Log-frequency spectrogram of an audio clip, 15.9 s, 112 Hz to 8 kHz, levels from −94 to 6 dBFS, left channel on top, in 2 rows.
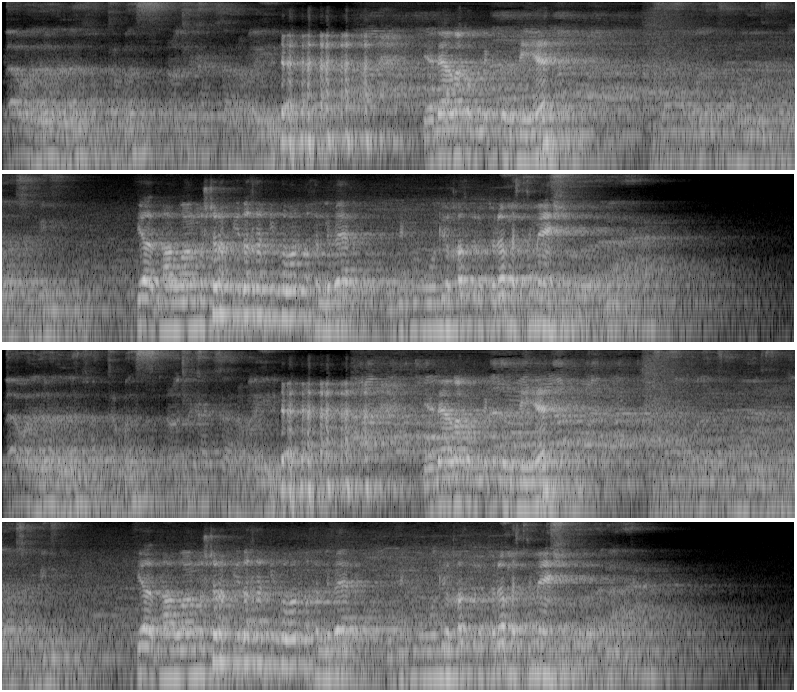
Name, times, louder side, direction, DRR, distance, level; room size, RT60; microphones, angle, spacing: voice 1, 0.0-2.8 6.4-8.8 13.0-14.4, equal, 20° right, -3 dB, 1.5 m, -34 dB
voice 2, 2.8-5.6 9.3-13.6, equal, 5° left, 4 dB, 0.5 m, -24 dB
sound 1, 3.5-13.0, right 3 dB, 45° right, 0.7 m, -37 dB
7.4 x 6.2 x 7.4 m, 2.7 s
head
